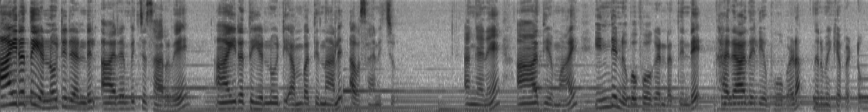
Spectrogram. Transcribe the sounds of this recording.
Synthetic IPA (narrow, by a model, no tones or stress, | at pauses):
aːjiɾɐt̪ːie̞ɳːuːtːiɾe̞ɳɖilaːɾɐmbʱit͡ɕːɐsɐrʋe̞ | aːjiɾɐt̪ːie̞ɳːuːtːiɐmbɐt̪ːinaːɭiɐʋɐsaːnit͡ɕːu | ɐŋːɐne̞ | aːd̪ʱjɐmaːji | ind̪jɐnubɐbʱo̞ːɣɐɳɖɐt̪ːinde̞ | d̪ʱɐɾaːd̪ɐlijɐbʱoːbɐɽɐnirmikʲːɐpːe̞ʈːu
